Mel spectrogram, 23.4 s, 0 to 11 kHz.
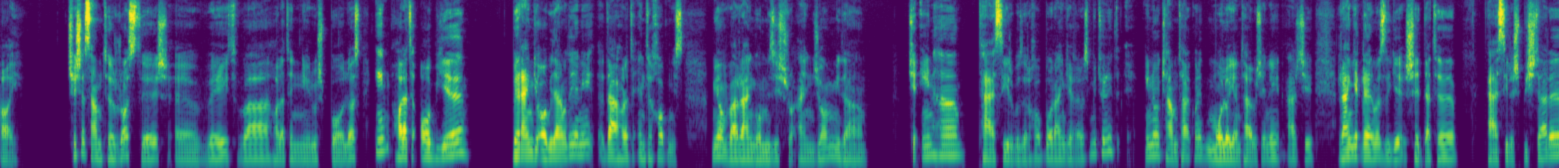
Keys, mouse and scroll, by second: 0.5 shift+middle click, 4.1 shift+middle click, 4.8 middle click, 10.0-16.5 drag, 22.5 click.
